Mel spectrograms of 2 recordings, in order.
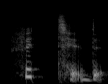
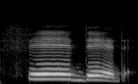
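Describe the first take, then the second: First: The middle T's are sharp, clear T's. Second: The middle T's sound like soft D's.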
